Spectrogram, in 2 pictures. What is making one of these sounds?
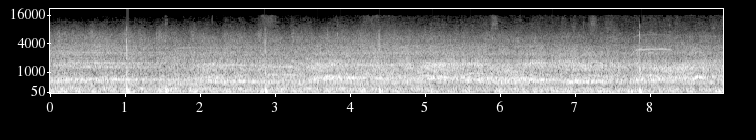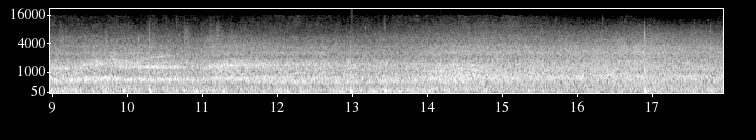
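A football is kicked with dull thuds now and then.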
